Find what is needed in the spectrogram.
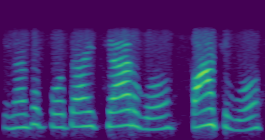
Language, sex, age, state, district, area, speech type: Maithili, female, 45-60, Bihar, Sitamarhi, rural, conversation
